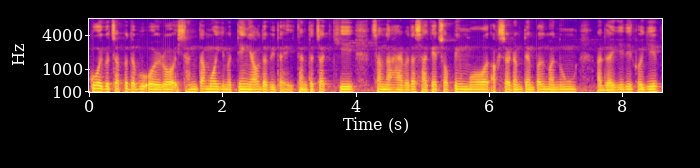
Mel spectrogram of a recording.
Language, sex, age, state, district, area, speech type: Manipuri, male, 30-45, Manipur, Imphal West, urban, spontaneous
